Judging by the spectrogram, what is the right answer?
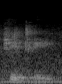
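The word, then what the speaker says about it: pīti: So this whole process is named piti in the Theravada system, and it's actually named piti, pronounced slightly differently in Sanskrit.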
